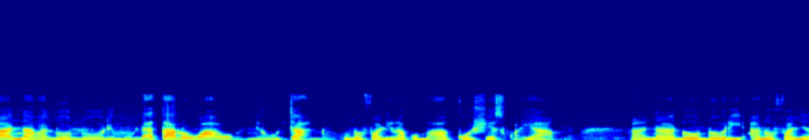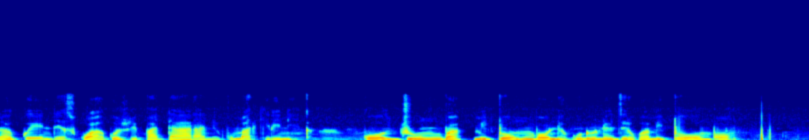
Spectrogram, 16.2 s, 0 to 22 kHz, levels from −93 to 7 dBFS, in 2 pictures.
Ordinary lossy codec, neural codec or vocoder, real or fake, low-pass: MP3, 64 kbps; none; real; 7.2 kHz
